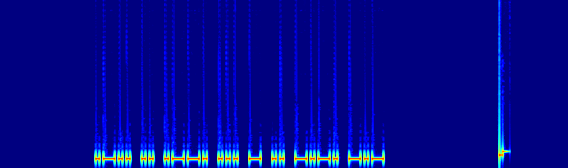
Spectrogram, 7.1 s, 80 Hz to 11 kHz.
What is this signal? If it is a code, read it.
Morse code, heard as a keyed tone, about 25 wpm, 700 Hz. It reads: LIPSTICK
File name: practice / 25wpm / Easy Words with Hints - 25wpm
